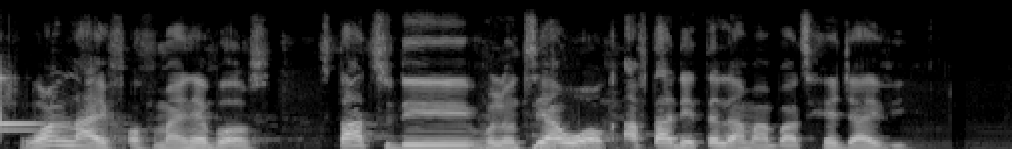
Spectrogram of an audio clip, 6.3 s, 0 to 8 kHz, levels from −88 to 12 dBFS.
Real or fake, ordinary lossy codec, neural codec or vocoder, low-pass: real; none; none; 7.2 kHz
